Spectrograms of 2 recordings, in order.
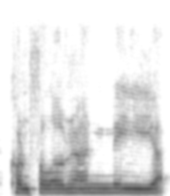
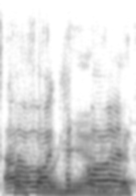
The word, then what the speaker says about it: Confalonieri: you to, including Alberto Confalonari. I always get Alberto's name wrong. Confalonari. It's a difficult name. It's Confalonieri.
